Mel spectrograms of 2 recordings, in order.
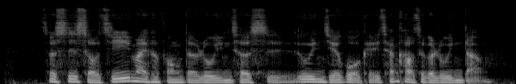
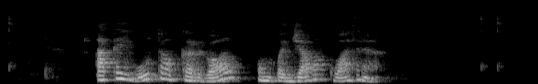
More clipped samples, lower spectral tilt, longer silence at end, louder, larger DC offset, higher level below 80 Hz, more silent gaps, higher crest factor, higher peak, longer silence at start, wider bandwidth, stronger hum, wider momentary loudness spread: neither; second, -5.5 dB/octave vs -8.5 dB/octave; second, 0.25 s vs 1.55 s; second, -30 LUFS vs -25 LUFS; neither; first, -56 dBFS vs -76 dBFS; neither; second, 16 dB vs 22 dB; second, -12 dBFS vs -6 dBFS; second, 0.15 s vs 0.95 s; first, 15.5 kHz vs 9.8 kHz; neither; about the same, 6 LU vs 7 LU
